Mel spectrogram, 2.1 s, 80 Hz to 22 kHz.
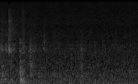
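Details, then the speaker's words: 60-year-old Admiral 5E38X five-tube clock radio: faint dry ticking and a light buzzy chatter from the clock motor, caused by worn, loose shaft bushings, probably in the motor. "So I'm sure you can hear that sound. So that's the sound of a worn out clock."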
